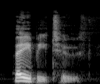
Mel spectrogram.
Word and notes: baby tooth: British English

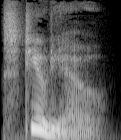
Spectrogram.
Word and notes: studio: British English

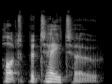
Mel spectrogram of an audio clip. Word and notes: hot potato: British English

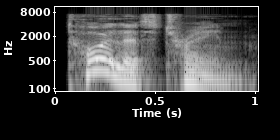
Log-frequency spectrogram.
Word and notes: toilet-train: British English

